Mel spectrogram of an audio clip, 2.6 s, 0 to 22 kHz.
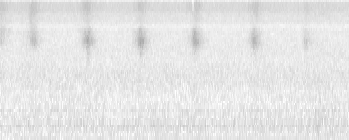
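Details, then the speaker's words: Jonsered 2149 chainsaw bottom-end rebuild: crank bearing removed from the engine and spun by hand gives faint dry scratching with a sharp tick about twice a second; it feels like it has up-and-down play. Rough, worn ball bearing. "I think I think this one's got a bad one in. I don't I think it's feels like the bearing's going up and down"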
